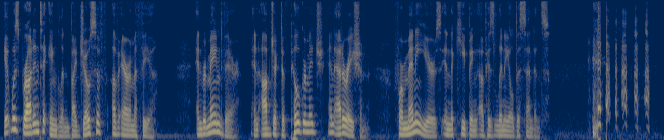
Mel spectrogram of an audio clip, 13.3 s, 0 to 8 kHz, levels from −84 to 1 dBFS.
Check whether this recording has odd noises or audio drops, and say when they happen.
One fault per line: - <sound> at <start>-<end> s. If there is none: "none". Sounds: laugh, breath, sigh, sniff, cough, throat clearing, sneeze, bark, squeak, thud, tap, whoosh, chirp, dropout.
- laugh at 11.8-13.0 s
